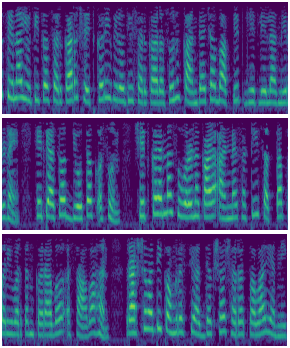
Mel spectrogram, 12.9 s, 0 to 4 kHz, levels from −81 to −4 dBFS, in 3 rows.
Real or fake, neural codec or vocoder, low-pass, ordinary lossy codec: real; none; 3.6 kHz; none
